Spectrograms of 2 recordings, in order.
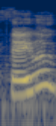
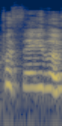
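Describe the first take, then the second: First: The word starts with no 'p' sound. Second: The word starts with a clear 'pa' sound. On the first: The speaker calls it right. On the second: The speaker calls it wrong.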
